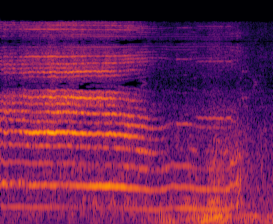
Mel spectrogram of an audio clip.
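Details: Talking back to its owner, Lassie the nine-to-ten-year-old Fox Terrier cross gives one long, sustained moaning whine that holds steady, sags slightly in pitch and fades out after about two seconds.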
